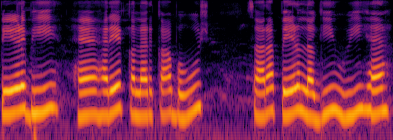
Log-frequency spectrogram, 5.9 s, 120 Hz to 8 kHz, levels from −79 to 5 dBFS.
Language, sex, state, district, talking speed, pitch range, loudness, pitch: Hindi, female, Jharkhand, Ranchi, 120 wpm, 255-290 Hz, -13 LUFS, 265 Hz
